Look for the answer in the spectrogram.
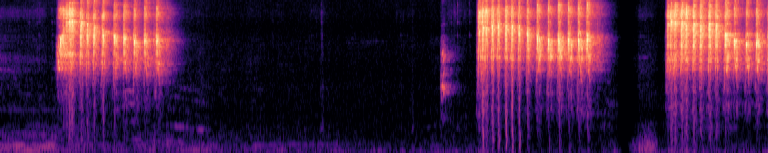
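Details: Sooty-headed bulbul in an excited 'ngebren' rattling style, used as bait audio to make other birds sing: three harsh, buzzy bursts of rapid rattled notes, each about a second long, separated by pauses, with a faint low hum beneath.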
